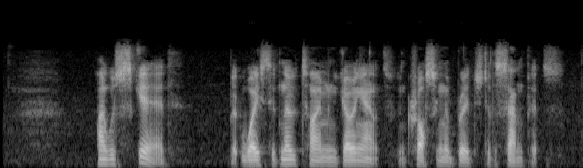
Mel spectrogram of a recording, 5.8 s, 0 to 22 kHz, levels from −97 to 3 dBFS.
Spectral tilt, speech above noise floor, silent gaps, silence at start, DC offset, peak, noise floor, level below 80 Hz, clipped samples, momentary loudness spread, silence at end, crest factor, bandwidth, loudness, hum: -3.5 dB/octave; 33 dB; none; 0.95 s; under 0.1%; -6 dBFS; -61 dBFS; -66 dBFS; under 0.1%; 13 LU; 0.25 s; 24 dB; 8 kHz; -27 LUFS; none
